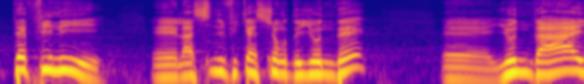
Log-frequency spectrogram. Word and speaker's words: Hyundai: la signification de Hunde Hundai Hund la prononciation exacte c'est Hund c'est Hund et ça veut dire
